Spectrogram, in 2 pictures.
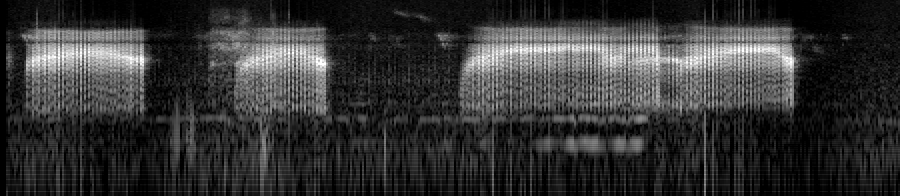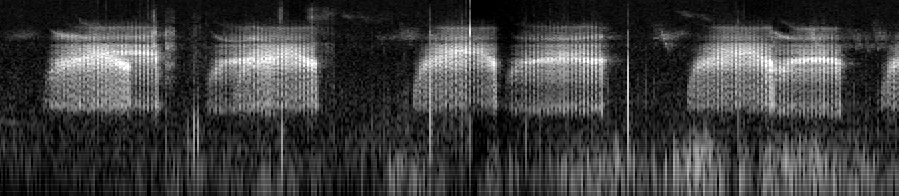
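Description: Green frogs croak in loud, harsh, rattling bursts, each lasting one to two seconds.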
